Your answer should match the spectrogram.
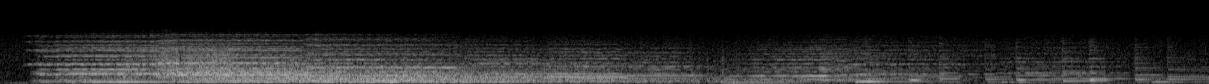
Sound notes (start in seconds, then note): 2.3 thunder; 8.8 guitar playing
